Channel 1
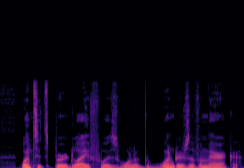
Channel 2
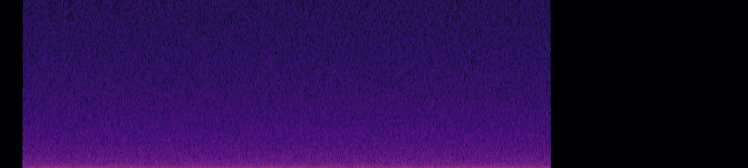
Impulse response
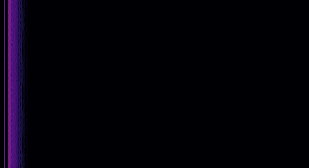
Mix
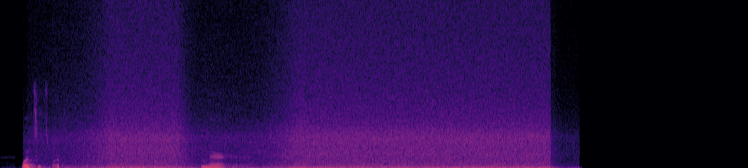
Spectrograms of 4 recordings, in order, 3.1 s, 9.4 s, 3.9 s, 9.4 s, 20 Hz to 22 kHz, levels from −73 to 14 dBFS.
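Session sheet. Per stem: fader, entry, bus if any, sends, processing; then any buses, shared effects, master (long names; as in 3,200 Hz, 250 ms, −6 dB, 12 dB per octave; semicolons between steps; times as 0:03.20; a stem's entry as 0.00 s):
−9.0 dB, 0.00 s, muted 0:00.73–0:02.51, send −19 dB, echo send −16 dB, no processing
−0.5 dB, 0.00 s, send −18 dB, echo send −14 dB, sub-octave generator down 2 octaves, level +3 dB; octave-band graphic EQ 125/2,000/4,000 Hz +5/+3/+7 dB; automatic ducking −20 dB, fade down 0.30 s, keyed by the first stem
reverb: on, RT60 0.50 s, pre-delay 47 ms
echo: single-tap delay 363 ms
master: no processing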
